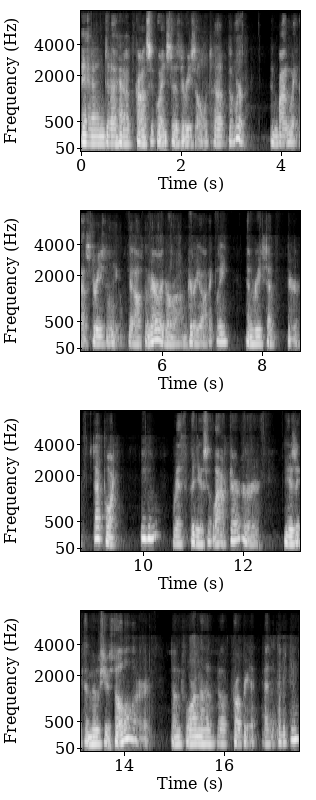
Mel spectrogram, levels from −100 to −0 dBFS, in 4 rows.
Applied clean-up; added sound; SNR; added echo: neural mask model DeepFilterNet 3.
